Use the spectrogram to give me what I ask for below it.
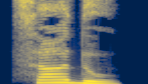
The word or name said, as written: ಸತ್ತು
